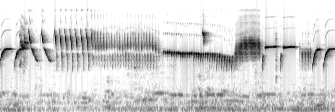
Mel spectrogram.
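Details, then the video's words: Canary song used to train or provoke other canaries: falling whistled notes, a rapid rattling trill, a long steady whistle sliding slightly down, then buzzy bursts and short upslurred chirps. "Suara Kenari Gacor panjang Jeda rapat"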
